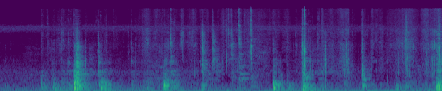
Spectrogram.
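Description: Irregular knocks and clicks from handling a soft top's metal folding-frame bars, plastic wrapping and nylon straps, about one or two a second. The loudest knocks come about a second in and near the end.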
